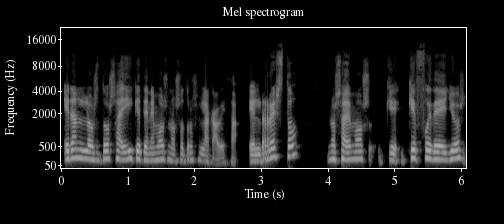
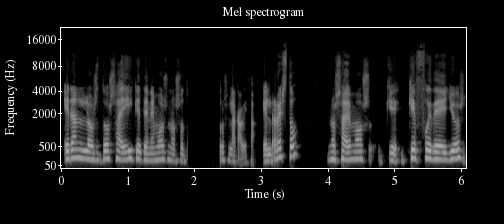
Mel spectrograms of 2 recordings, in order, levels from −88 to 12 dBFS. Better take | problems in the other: first | audio freezing; at 2 s

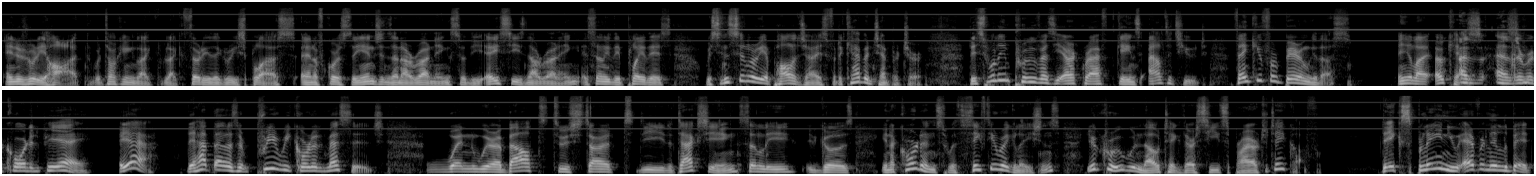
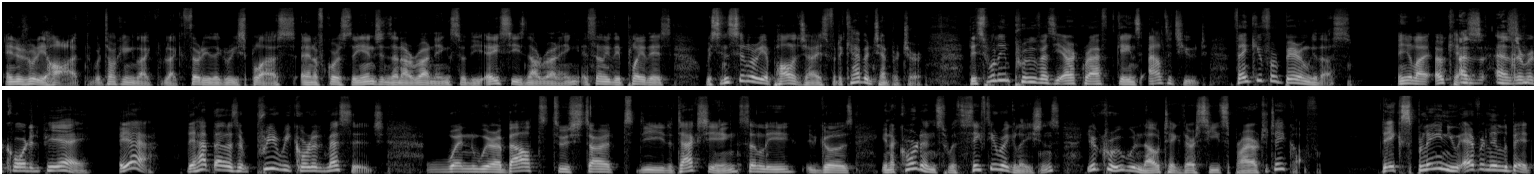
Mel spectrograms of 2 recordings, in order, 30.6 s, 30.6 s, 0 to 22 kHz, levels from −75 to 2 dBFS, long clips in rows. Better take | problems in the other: second | high-pitched whine; noticeable; throughout; 5.5 kHz, 10 dB below the speech

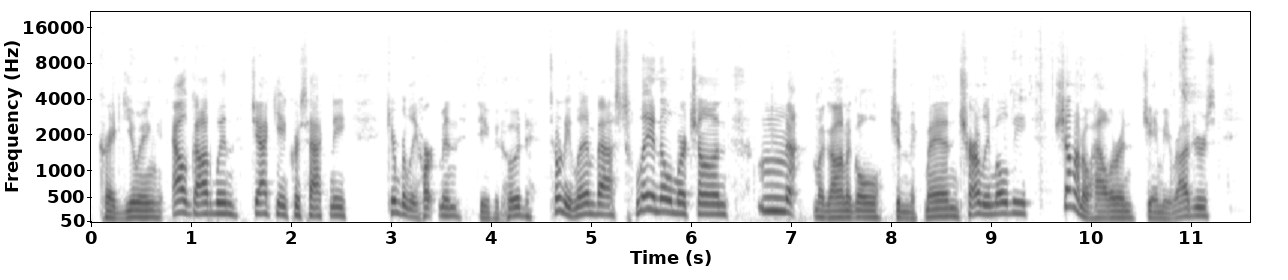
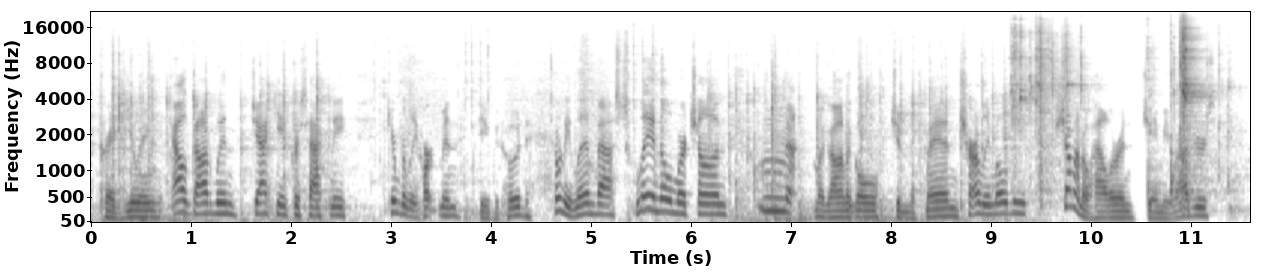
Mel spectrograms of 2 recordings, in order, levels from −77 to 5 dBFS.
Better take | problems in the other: first | household noises; loud; throughout; 2 dB below the speech; faint in the first

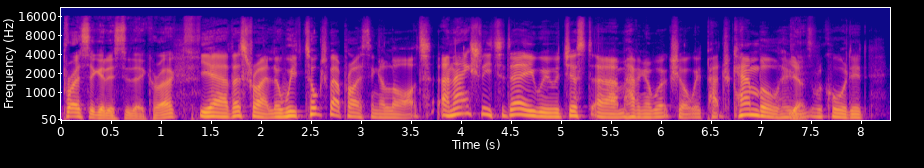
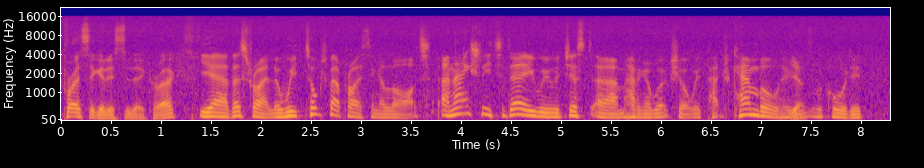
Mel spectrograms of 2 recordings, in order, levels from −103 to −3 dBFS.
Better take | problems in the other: first | hiss; noticeable; throughout; 15 dB below the speech

